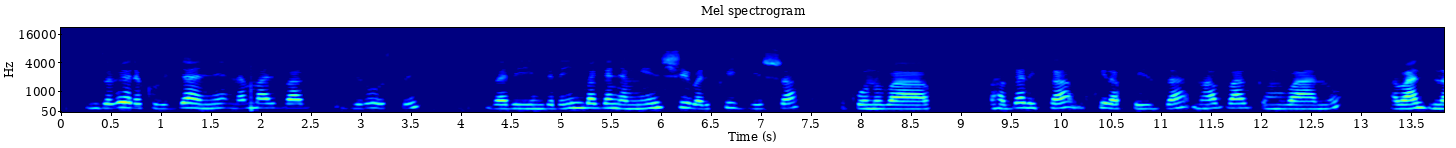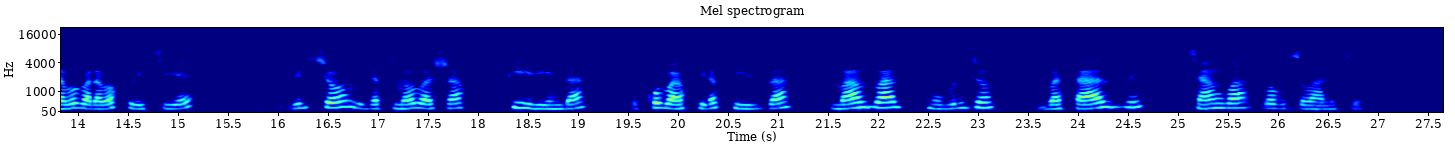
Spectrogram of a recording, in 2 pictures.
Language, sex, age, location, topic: Kinyarwanda, female, 18-24, Huye, health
